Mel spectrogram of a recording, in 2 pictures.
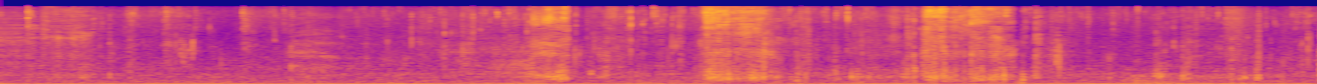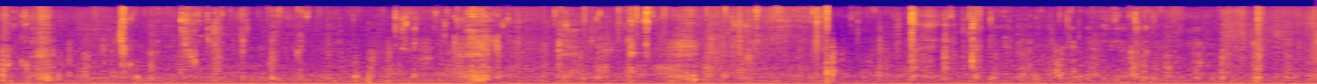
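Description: Close-miked eating of sauce-braised beef ribs: wet biting, chewing and meat being torn apart, in a string of loud bursts a few seconds apart. A steady low hum runs underneath.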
